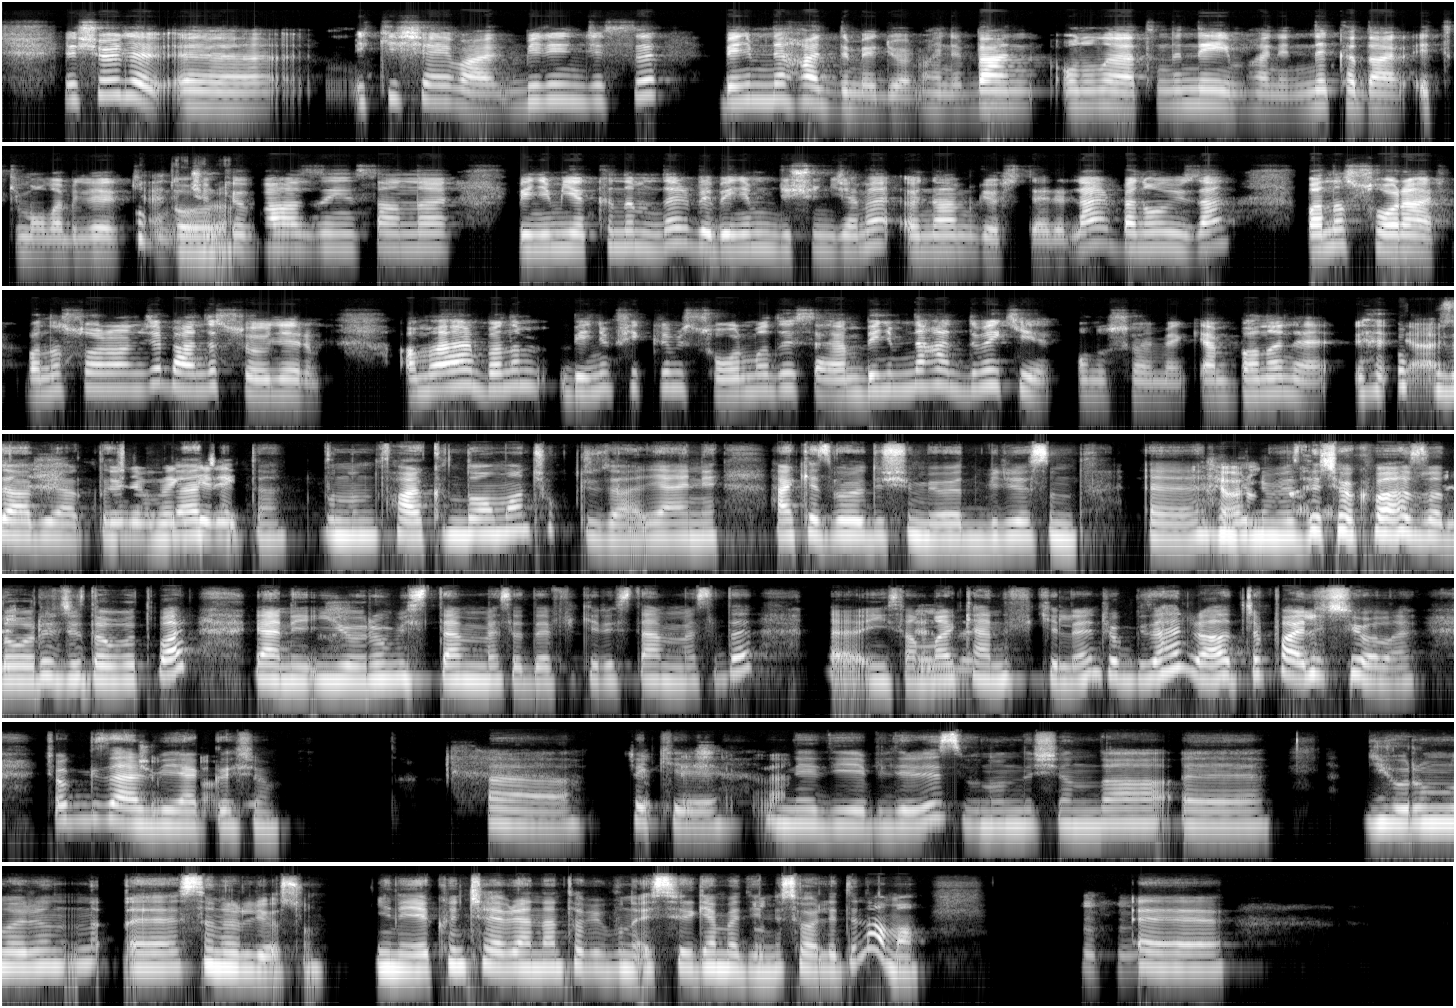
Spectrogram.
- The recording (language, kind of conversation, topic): Turkish, podcast, Başkalarının ne düşündüğü özgüvenini nasıl etkiler?
- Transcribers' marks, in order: "benim" said as "banım"; chuckle; laughing while speaking: "Biliyorum. Elbette"; laughing while speaking: "günümüzde çok fazla doğrucu Davut var"; laughing while speaking: "çok güzel rahatça paylaşıyorlar"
